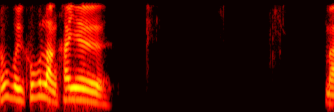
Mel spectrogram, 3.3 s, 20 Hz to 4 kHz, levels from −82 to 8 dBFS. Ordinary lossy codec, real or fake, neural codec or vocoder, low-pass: none; real; none; 3.6 kHz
